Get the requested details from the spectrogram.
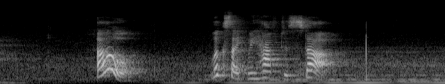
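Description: A woman speaks close by in a squeaky, playful puppet voice.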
